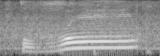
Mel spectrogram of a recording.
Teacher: ملائکۃ والروح، ور، را کے اوپر شد ہے، 2 دفعہ آواز آئے گی اور آگے آپ دیکھیں یہ واؤ مد ہے، رو، اس کو کھینچ کر ادا کریں گے کیونکہ جزم والی واؤ سے پچھلے حرف کے اوپر پیش آ گئی ہے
